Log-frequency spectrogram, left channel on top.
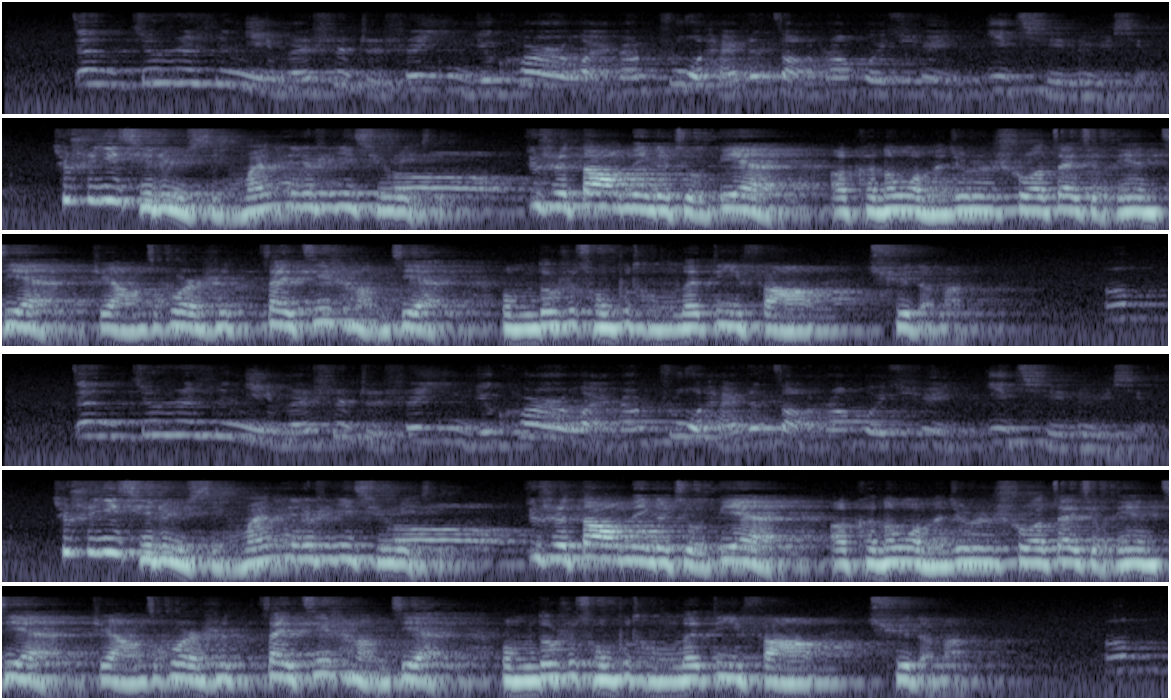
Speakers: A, on the right; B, on the right.
A: 但就是是你们是只是一块儿晚上住，还是早上回去一起旅行？
B: 就是一起旅行，完全就是一起旅行，
A: 哦，
B: 就是到那个酒店，
A: 明白。
B: 呃，可能我们就是说在酒店见这样子，或者是在机场见，我们都是从不同的地方去的嘛。
A: 哦，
